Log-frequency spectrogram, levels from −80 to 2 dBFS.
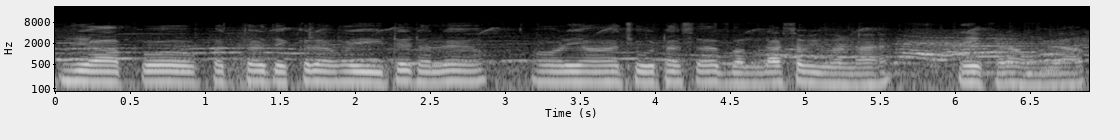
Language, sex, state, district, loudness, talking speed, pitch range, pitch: Hindi, male, Uttar Pradesh, Budaun, -22 LUFS, 190 wpm, 150-160 Hz, 155 Hz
